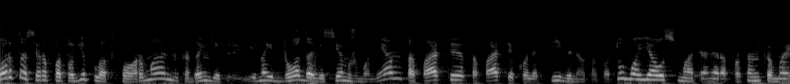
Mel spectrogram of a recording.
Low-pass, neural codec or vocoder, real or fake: 5.4 kHz; none; real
